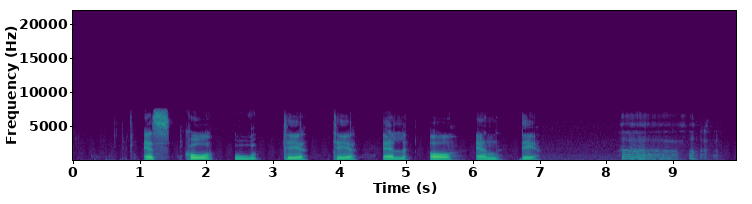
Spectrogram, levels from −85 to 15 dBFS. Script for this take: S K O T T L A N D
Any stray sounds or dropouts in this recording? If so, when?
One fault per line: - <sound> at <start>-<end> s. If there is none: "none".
- laugh at 8.2-9.7 s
